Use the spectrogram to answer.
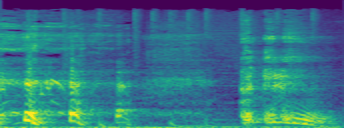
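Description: A man clears his throat with a few short, gruff, rasping bursts, followed by a rougher, drawn-out throaty sound.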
